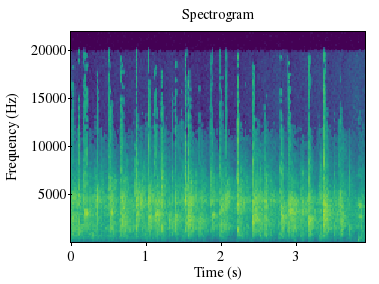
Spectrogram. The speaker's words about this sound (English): I feel like a round of applause needed for Mr. Cleveland.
